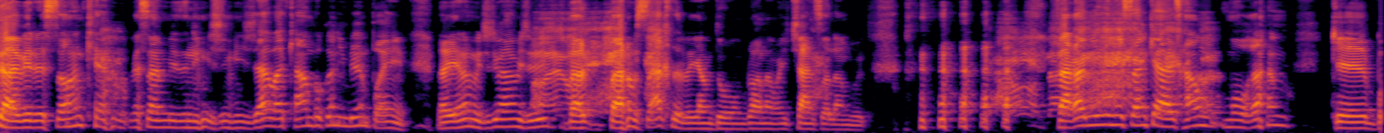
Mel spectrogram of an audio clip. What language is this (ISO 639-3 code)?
fas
